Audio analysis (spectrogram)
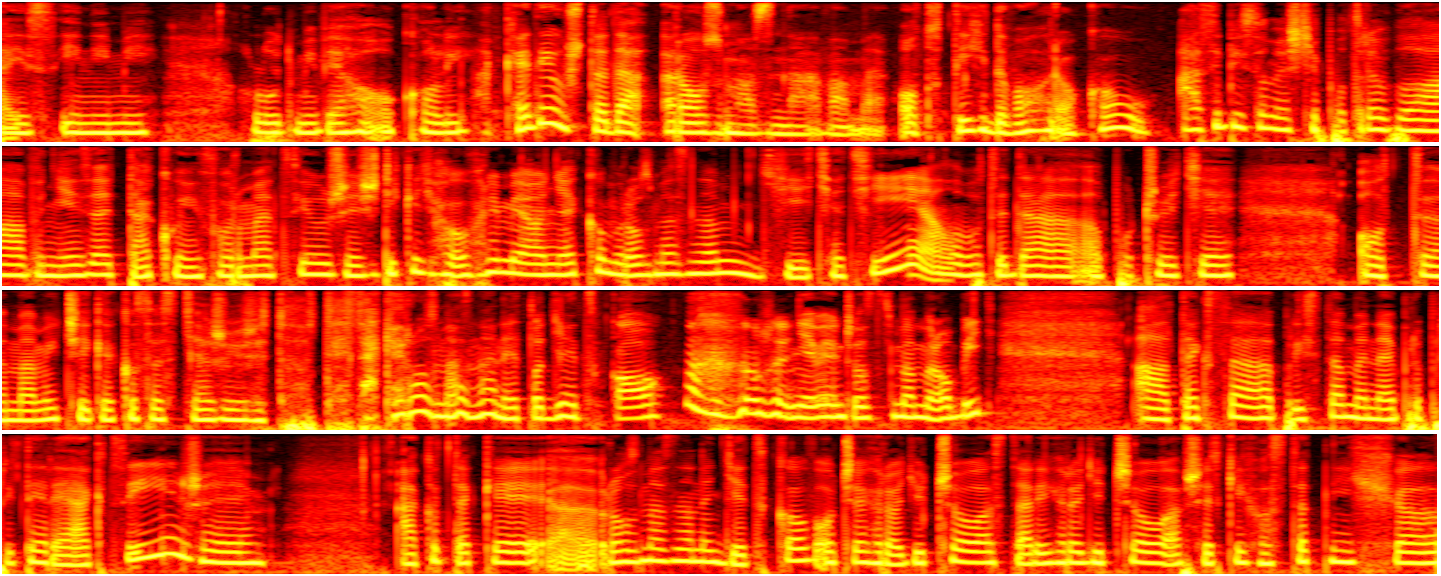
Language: Slovak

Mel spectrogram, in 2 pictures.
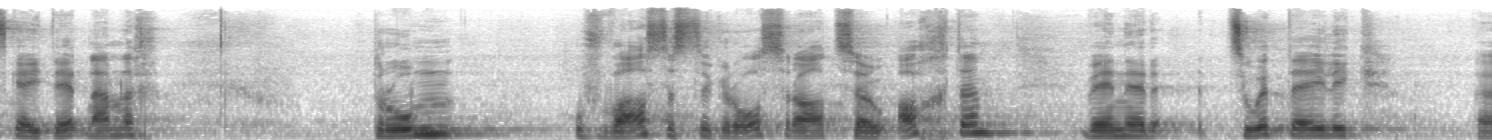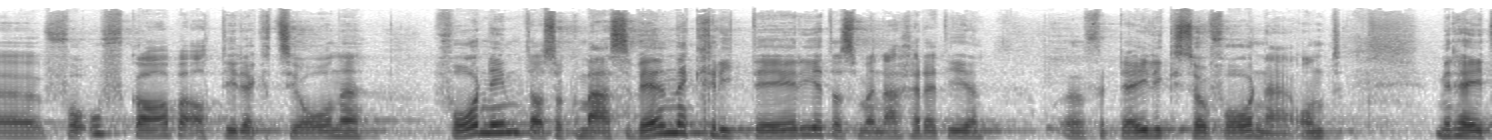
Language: Swiss German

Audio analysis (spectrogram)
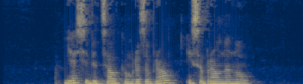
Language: Belarusian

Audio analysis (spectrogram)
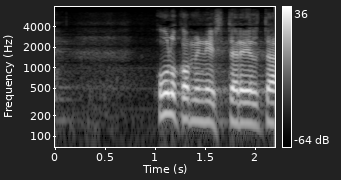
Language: Finnish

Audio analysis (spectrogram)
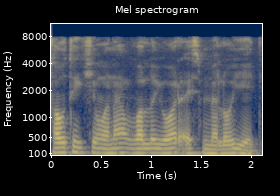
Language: Kashmiri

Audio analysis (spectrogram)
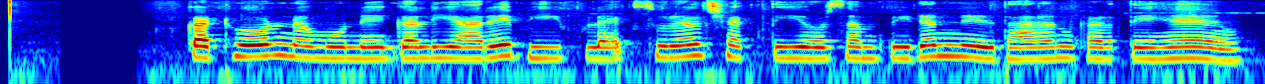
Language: Hindi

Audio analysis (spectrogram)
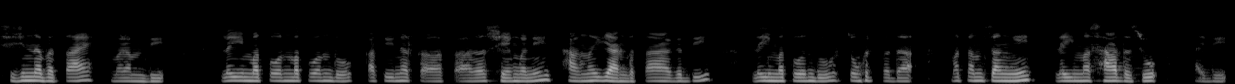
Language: Manipuri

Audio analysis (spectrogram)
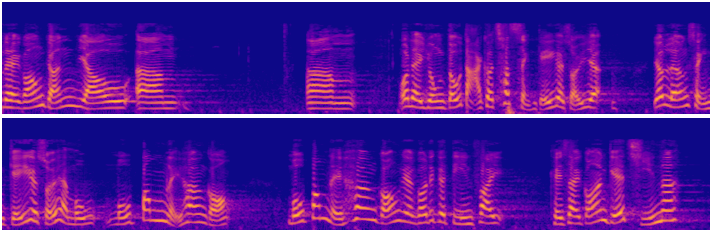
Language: Cantonese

